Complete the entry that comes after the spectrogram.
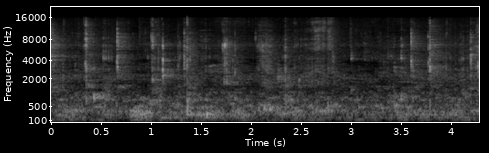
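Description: Eating sounds: wet chewing and lip smacking with many sharp, irregular clicks, as roast chicken and grilled pork are torn apart and chewed by hand.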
